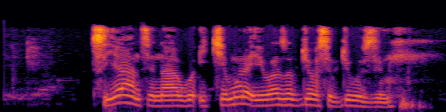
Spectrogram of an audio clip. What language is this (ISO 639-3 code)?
kin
